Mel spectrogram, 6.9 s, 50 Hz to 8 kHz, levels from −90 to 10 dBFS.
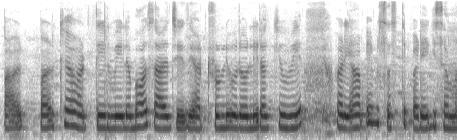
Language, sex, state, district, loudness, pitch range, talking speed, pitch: Hindi, female, Bihar, Araria, -16 LUFS, 225-235 Hz, 165 wpm, 230 Hz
